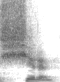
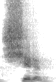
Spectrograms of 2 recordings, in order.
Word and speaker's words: shes rab: Tiếng Tây Tạng là SHES RAB. Nó có một chút của âm E, SHES RAB. Các bạn không đọc là sharob. SHES RAB, SHES RAB.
